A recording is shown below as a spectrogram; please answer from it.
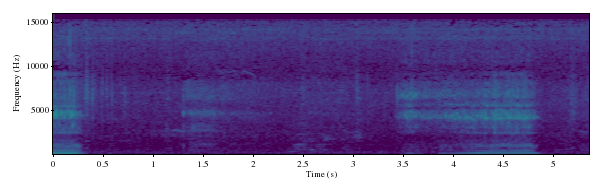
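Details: Snoring dog, one of many snoring episodes: a rough snore ends at the start, then after a quiet pause another deep, rattling snore of about a second follows.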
